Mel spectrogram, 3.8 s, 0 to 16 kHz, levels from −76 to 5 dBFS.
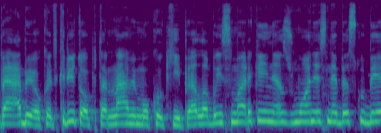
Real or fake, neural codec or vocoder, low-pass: fake; vocoder, 48 kHz, 128 mel bands, Vocos; 14.4 kHz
